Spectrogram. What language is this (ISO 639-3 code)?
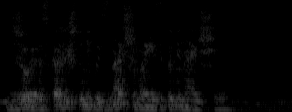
rus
